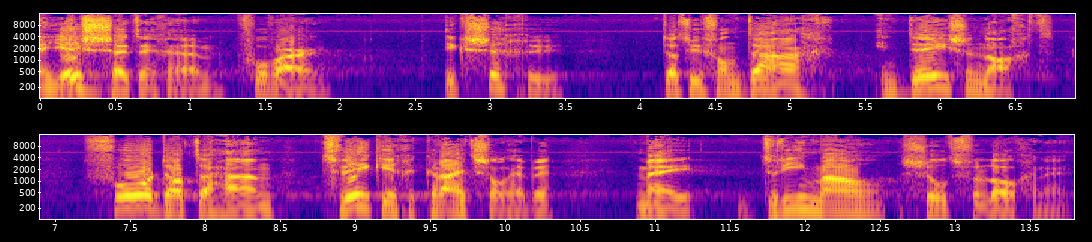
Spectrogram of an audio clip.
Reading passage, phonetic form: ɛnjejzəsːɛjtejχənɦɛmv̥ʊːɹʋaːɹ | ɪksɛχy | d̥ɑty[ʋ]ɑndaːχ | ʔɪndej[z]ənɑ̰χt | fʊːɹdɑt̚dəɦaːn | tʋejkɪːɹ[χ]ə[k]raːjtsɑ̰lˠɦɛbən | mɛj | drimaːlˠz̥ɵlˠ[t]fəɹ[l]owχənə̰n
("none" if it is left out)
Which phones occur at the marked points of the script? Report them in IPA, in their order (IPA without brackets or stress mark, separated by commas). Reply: v, z, χ, k, t, l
